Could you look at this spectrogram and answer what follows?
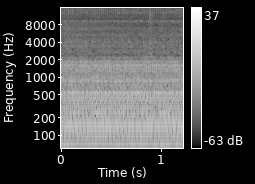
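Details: Nebulizer running for a cockatoo about 40 years old treated at home for lung and heart disease; newer nebulizer giving a finer mist, alongside an oxygen concentrator: steady, even mechanical hum with a low buzzing rumble.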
